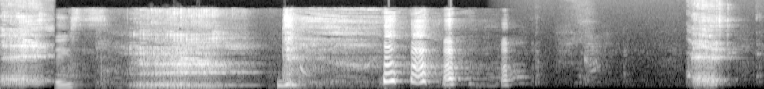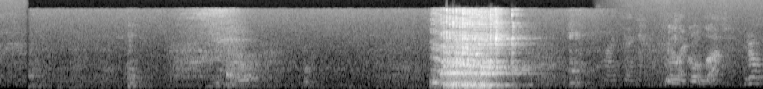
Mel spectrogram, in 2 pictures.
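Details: Several loud, drawn-out burps from a man, separated by pauses, with brief voices around them: burping.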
